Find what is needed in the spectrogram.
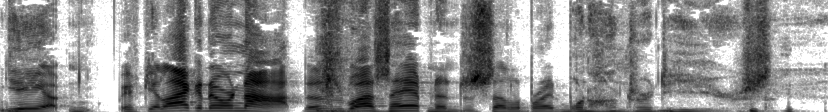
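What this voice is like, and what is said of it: Playful put-on accent. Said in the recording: “We just do that accent forever just to listen to ourselves do it.”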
